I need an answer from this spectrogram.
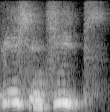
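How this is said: It is said in an Australian accent. "Australians say"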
